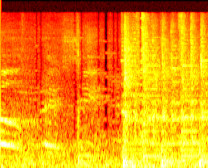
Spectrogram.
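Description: A short spoken phrase, then about a second in a murga's band strikes up: strummed guitar with bass drum strokes.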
